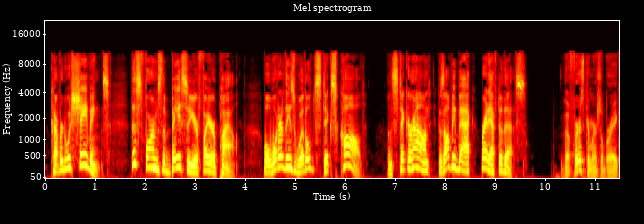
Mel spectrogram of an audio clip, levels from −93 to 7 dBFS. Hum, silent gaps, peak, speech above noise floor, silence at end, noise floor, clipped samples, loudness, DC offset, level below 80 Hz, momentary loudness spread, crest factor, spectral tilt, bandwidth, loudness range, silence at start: none; none; 0 dBFS; 39 dB; 0 s; -55 dBFS; under 0.1%; -16 LUFS; under 0.1%; -46 dBFS; 11 LU; 16 dB; -4 dB/octave; 11 kHz; 2 LU; 0.15 s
